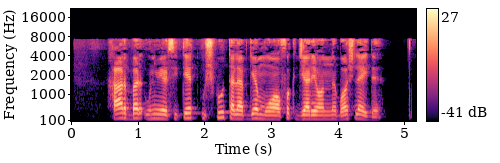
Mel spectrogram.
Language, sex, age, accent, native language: Uzbek, male, 18-24, Xorazm, Uzbek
